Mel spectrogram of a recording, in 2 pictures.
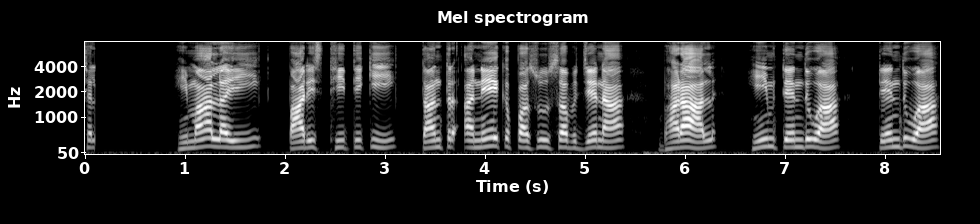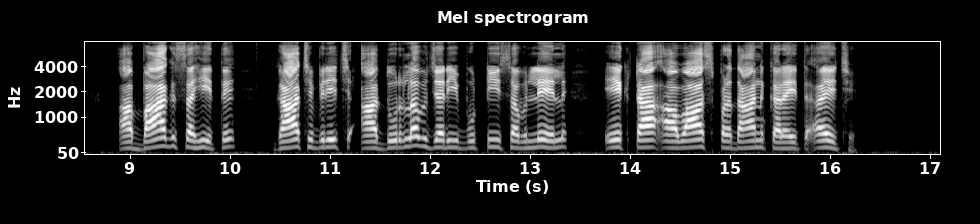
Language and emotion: Maithili, neutral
